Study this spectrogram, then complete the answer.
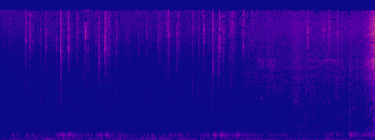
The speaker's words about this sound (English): Hold up. Let me type it for you guys.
